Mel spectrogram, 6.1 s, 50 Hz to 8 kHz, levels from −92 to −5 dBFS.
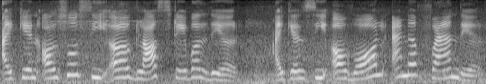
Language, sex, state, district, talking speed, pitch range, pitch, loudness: English, female, Odisha, Nuapada, 165 wpm, 230-300 Hz, 270 Hz, -20 LUFS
